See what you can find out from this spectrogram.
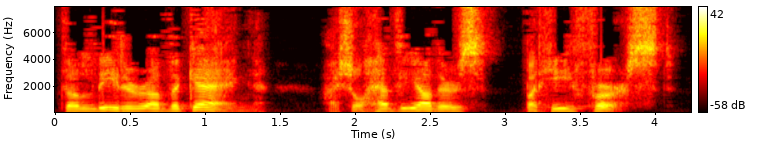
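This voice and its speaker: Guy doing a proud intense storybook detective, high voice, emphatic and worked up, goes up and down a lot. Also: big pitch swings, unhurried, mellow. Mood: vengeful, triumphant. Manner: emphatic, agitated, declarative. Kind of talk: dramatic audiobook character reading.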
